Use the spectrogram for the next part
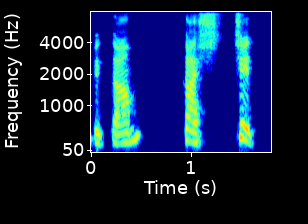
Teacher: because the visarga is followed by a cha, so the visarga becomes a sh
